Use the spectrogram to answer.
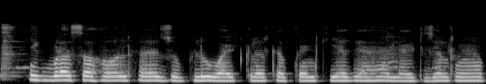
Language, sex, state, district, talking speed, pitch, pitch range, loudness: Hindi, male, Jharkhand, Garhwa, 220 wpm, 175 Hz, 170-185 Hz, -17 LUFS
